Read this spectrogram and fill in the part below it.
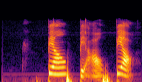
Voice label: "Biao", Chinese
